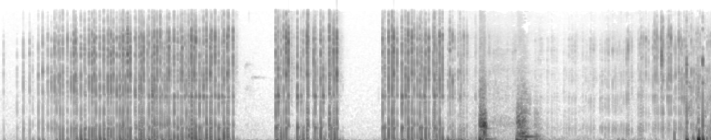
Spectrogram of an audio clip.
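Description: Fingertips tap and scratch fast on the label of a small, hollow white plastic lotion bottle with an orange cap, held close up. Dense, crackly bursts of scratching and tapping run in long stretches, broken by two brief silences. Later come a couple of duller knocks, a quieter patch, and a sharp final tap.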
